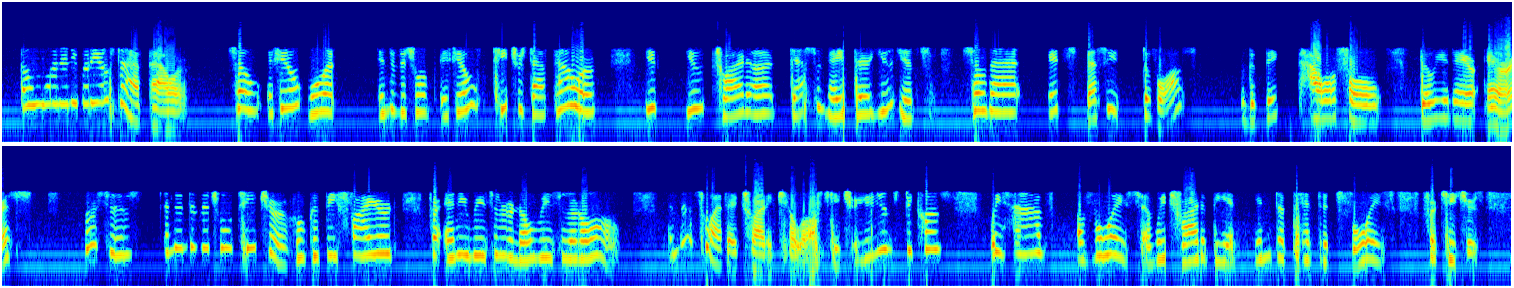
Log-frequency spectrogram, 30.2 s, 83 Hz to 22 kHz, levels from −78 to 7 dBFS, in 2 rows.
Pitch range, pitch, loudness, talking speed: 235-320 Hz, 275 Hz, -22 LUFS, 155 wpm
